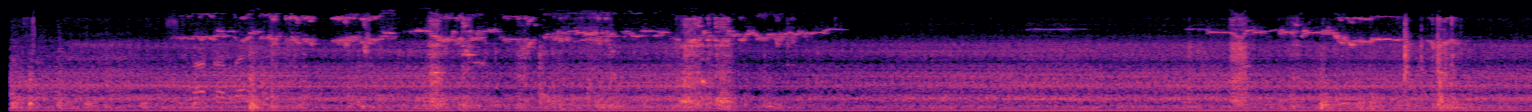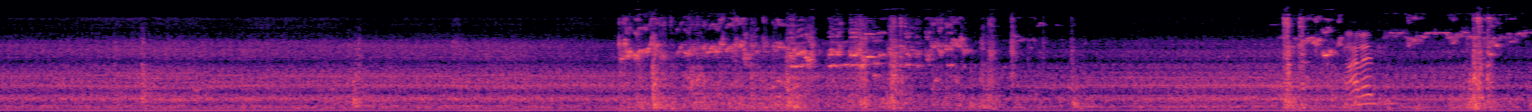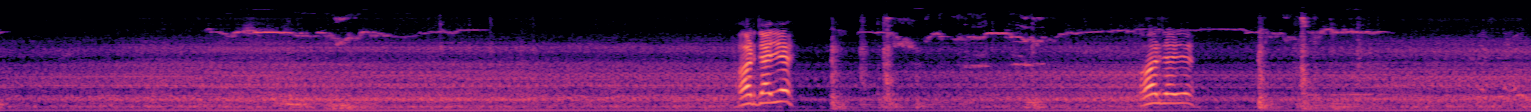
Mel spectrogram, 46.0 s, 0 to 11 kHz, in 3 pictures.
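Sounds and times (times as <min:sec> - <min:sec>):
diesel excavator engine running: 0:00.1 - 0:45.9
high metallic squealing: 0:01.7 - 0:08.5, 0:11.8 - 0:14.7, 0:21.5 - 0:25.9, 0:28.0 - 0:30.8, 0:32.7 - 0:35.6, 0:39.2 - 0:44.6.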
